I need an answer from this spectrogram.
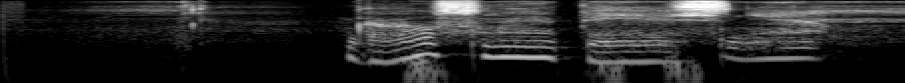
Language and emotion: Russian, sad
